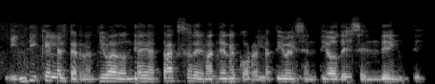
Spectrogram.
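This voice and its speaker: A man with a Peruvian Spanish accent leads an online biology review class over a computer microphone. His voice sits at an ordinary middle pitch, and the audio comes through muffled and lo-fi. He keeps up a steady stream of approving feedback to his students. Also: brisk. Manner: encouraging, repeats praise often. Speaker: biology teacher.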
